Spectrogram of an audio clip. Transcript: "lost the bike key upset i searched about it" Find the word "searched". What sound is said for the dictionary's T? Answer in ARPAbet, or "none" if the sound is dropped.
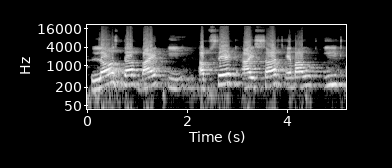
none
